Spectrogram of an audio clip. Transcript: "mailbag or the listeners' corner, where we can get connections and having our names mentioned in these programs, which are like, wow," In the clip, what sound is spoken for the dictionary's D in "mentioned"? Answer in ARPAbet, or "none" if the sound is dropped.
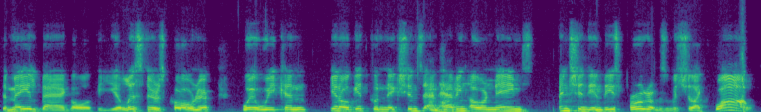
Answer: D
